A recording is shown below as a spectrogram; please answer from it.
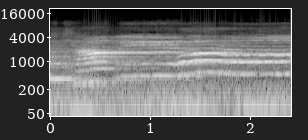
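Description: A woman singing solo into a microphone, carried over a ballpark's public-address system. She holds one long note, then steps up to a higher held note about halfway through.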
